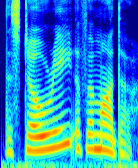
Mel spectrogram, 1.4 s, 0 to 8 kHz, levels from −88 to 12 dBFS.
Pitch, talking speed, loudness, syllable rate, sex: 230 Hz, 215 wpm, -14 LUFS, 5.7 syllables/s, female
